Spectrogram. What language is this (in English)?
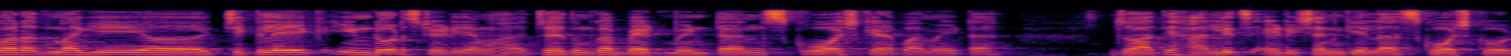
Konkani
